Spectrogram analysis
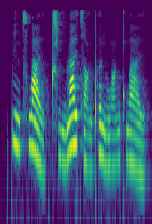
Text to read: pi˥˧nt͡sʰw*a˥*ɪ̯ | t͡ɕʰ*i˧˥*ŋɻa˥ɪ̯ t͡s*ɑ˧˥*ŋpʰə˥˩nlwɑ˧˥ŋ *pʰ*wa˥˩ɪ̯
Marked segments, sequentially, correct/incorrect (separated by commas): incorrect, incorrect, incorrect, incorrect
